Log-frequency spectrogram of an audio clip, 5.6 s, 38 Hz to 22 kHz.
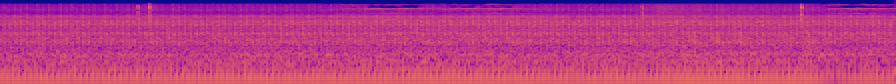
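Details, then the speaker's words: SAAB 9-3 with code P1530 (A/C relay open circuit), relay control pin grounded by hand at idle: faint relay clicks and a dip in engine note as the compressor clutch cuts in and out; ECU control of the relay lost, wire runs to engine ECU. "hear that changing note you can hear the relay click you can hear the compressor cutting in and out so we've lost control on this relay"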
